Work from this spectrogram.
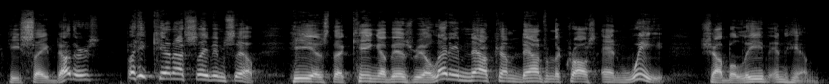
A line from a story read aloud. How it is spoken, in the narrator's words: the chief priests also, along with the scribes and elders, were mocking Him and saying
